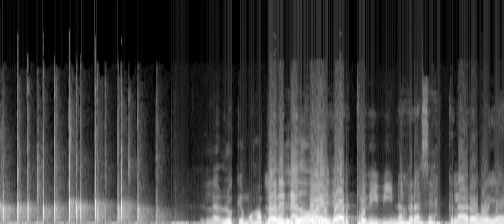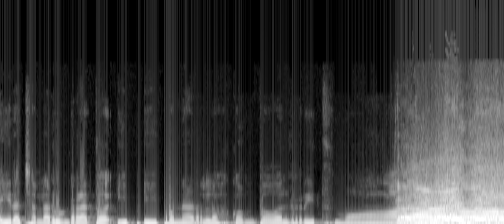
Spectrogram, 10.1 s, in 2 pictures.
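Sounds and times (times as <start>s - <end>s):
hand clapping: 0.0s - 1.8s
speech: 2.0s - 10.0s.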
